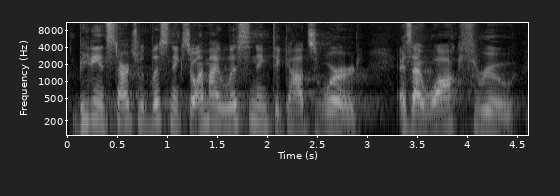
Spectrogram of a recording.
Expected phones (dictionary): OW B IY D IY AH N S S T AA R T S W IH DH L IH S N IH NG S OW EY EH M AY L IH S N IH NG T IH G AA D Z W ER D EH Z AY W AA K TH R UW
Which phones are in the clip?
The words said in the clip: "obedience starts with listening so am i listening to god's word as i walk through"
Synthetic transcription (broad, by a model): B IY D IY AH N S S T AA R T S W IH DH L IH S N IH NG S OW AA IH M AY L IH S N IH NG T IH G AA D Z W ER D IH Z AY W AA K TH R UW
